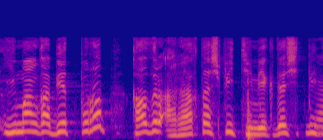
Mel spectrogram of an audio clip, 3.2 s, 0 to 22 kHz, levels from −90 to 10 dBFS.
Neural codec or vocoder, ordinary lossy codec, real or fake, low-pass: none; none; real; 7.2 kHz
